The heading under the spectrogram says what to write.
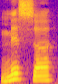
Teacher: This state has 4 syllables. The stress is on that 3rd syllable. That second one's just that schwa.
